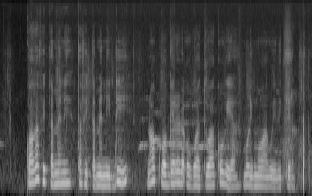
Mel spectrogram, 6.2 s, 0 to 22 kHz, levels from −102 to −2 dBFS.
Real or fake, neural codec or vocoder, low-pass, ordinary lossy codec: fake; vocoder, 44.1 kHz, 128 mel bands every 512 samples, BigVGAN v2; none; none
